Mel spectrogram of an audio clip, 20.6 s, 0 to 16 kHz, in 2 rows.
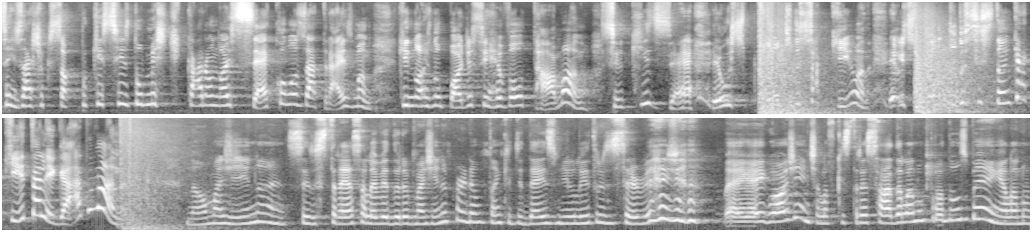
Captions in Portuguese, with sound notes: E vocês acham que só porque vocês domesticaram nós séculos atrás, mano, que nós não "pode" nos revoltar, mano? Se eu quiser, -explodo tudo isso aqui, mano. -[explosão] Explodo todos esses tanques aqui, tá ligado, mano? Não, imagina. Se estressa a levedura, imagina perder um tanque de 10 mil litros de cerveja. É igual a gente. Ela fica estressada, ela não produz bem,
